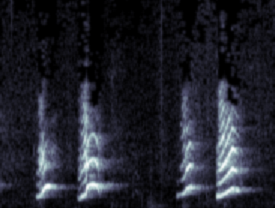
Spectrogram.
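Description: A puppy whining: four short, rising cries in two quick pairs about a second apart.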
